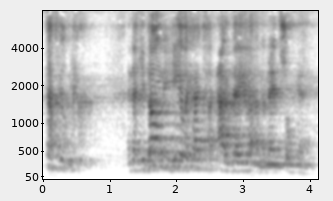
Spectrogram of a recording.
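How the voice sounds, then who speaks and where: A man preaching a sermon, lively, acting out the story in voices. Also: fairly high pitch, fairly quick. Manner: animated, acts out the story in voices. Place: large church hall. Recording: echoey hall, from far off.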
